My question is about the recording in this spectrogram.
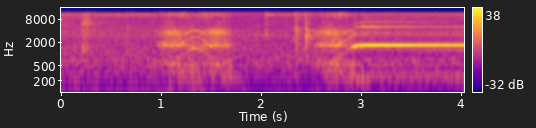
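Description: CNC mill's stepper-driven Y axis jogging in continuous mode: a brief high whine about a second in, then a whine that rises in pitch and holds steady and loud from about three seconds in. A couple of faint clicks in between.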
